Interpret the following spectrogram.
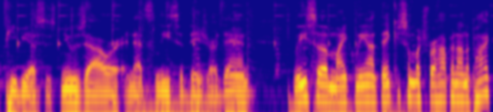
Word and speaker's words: Desjardins: correspondent over at PBS's NewsHour and that's Lisa Desjardins Lisa Mike Leon thank you so much for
